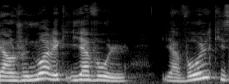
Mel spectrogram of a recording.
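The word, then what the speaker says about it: Jawoll: prononce y vol le jeu de mot donc Yav pour dire bien sûr et y vol avec vol pour la laine ça veut dire laine en allemand donc donc maintenant vous savez comment se prononce cette laine c'est très subtil mais bon après j'ai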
